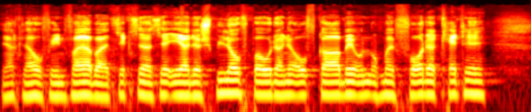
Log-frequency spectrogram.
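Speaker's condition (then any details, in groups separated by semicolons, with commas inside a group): Cleft palate; says by the norm listeners would find podcasting unlistenable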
